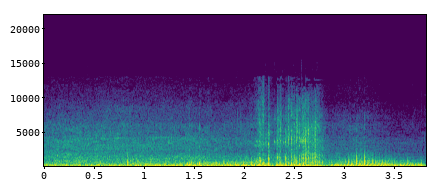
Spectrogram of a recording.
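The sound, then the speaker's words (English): A driverless Uber car's engine hums steadily as the vehicle rolls up and slows, with a brief burst of rattling, whooshing noise in the middle before the idle settles again. “No driver in the car.”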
